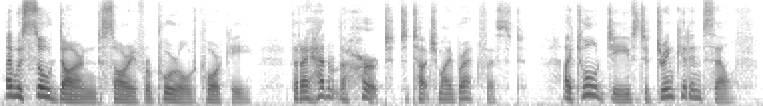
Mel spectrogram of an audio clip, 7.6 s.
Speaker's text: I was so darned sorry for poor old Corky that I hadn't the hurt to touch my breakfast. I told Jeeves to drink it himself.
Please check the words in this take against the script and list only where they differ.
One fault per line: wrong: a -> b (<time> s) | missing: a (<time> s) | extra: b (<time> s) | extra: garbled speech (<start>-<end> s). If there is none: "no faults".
no faults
